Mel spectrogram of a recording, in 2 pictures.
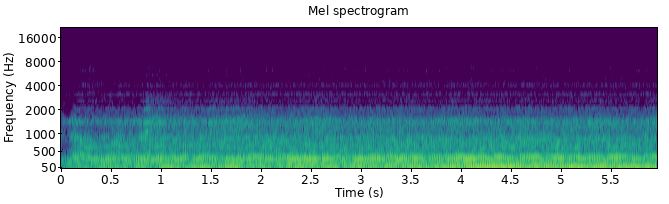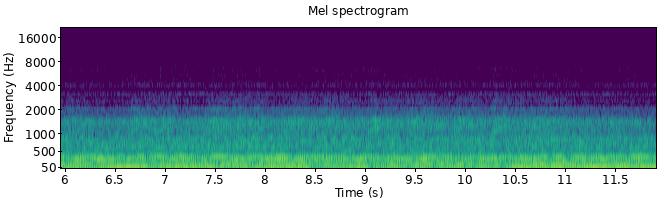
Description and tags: Male Vocal Drone
Created by processing a sample of an older man with reverbs, delays, and granular synthesis to sustain the sound and fill out the stereo field.
processed, deep, vocal, texture, human, loop, voice, drone, male, phrase, speech, granular, ambient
